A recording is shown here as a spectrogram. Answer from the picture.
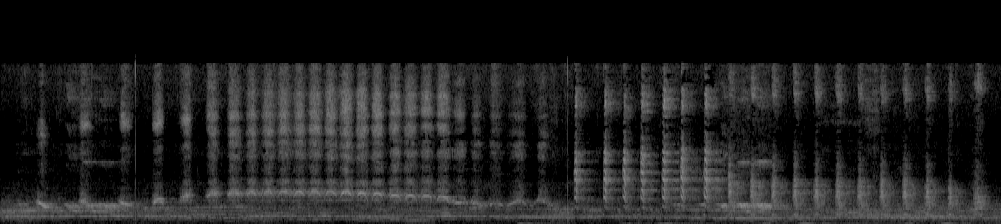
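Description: Long-tailed shrike singing a varied, mimicking song: fast runs of clicking chatter mixed with whistled notes, one held high whistle sliding down partway through.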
